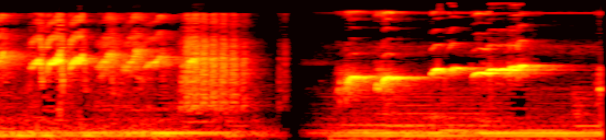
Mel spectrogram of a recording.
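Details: Green leafbird fanning its tail while singing: a short burst of high chirps, a brief pause, then a rising run of clear whistled notes stepping upward, over a steady low hum.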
